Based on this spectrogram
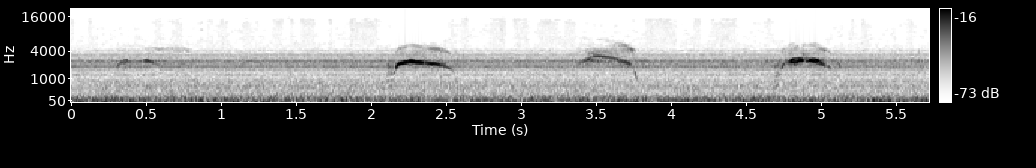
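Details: Royal albatross parents come home to feed their chick, which left its nest in early July; four thin arched whistles, rising then falling, spaced irregularly over about six seconds against a steady low background rumble.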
